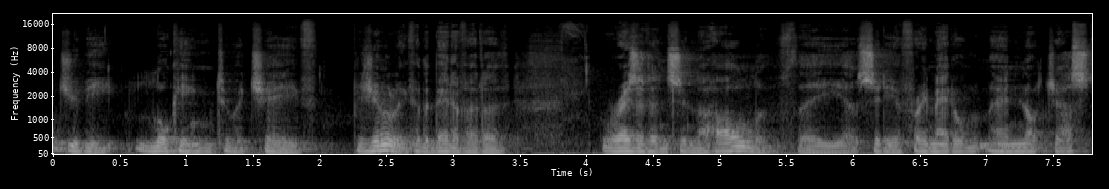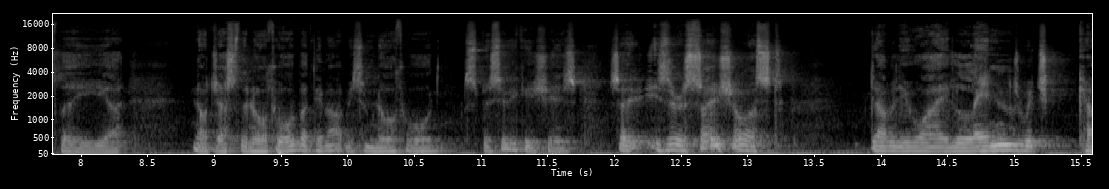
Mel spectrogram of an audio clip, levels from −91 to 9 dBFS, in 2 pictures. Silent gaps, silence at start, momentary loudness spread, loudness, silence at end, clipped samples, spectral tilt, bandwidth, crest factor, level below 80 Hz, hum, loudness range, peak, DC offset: none; 0 s; 11 LU; -38 LUFS; 0 s; under 0.1%; -4.5 dB/octave; 18 kHz; 18 dB; -56 dBFS; none; 4 LU; -18 dBFS; under 0.1%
